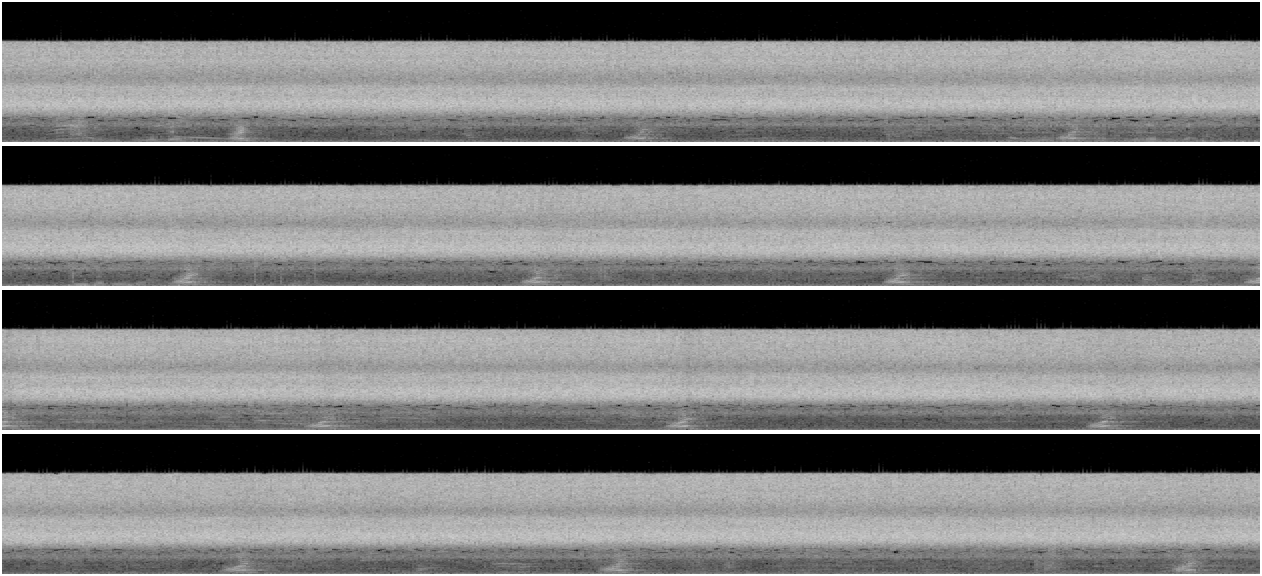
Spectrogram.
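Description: Steady high-pitched chorus of summer cicadas, with short rising chirps about every two seconds over it.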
